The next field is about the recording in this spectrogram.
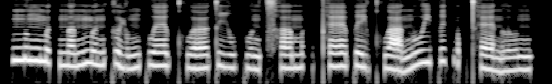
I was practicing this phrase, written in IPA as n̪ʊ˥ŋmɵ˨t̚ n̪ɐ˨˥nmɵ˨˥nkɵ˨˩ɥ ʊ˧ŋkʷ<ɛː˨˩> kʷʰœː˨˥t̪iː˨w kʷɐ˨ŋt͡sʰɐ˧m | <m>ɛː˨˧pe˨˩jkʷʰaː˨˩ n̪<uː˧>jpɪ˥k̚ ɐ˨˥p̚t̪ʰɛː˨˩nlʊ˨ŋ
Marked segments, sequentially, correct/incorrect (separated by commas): incorrect, incorrect, incorrect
